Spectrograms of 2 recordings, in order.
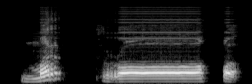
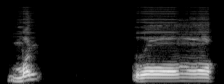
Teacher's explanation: نون ساکن کے بعد راہ ہے، تو یہ جو ہے ادغام بلا غنہ ہوتا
